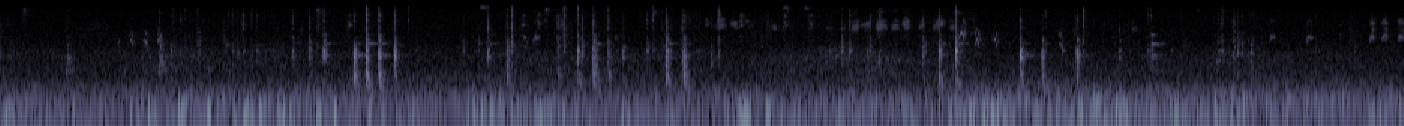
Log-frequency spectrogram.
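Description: Birds calling off and on: short calls, some in quick runs of several notes, coming in a few clusters over a low steady rumble.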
